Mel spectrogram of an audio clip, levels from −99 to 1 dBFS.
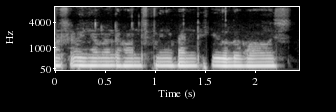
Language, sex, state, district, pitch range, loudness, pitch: Assamese, male, Assam, Hailakandi, 140-145 Hz, -15 LUFS, 145 Hz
